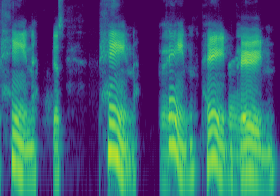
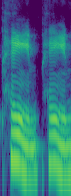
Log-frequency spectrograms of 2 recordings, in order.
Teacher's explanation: notice how much of an H sound there is, how much extra air comes out.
